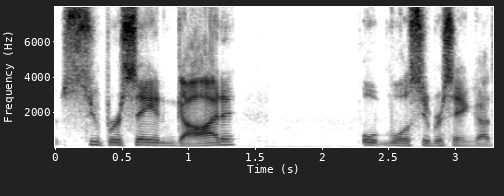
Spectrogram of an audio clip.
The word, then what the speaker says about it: Saiyan: years he was there, they pronounced it Super Cyan, and I'm pretty sure they only say that because the hair is blue, and it's literally just, you could just call it Super Saiyan Blue or Super Saiyan God.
